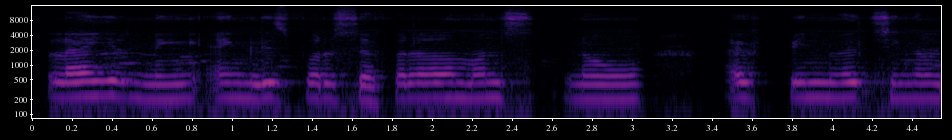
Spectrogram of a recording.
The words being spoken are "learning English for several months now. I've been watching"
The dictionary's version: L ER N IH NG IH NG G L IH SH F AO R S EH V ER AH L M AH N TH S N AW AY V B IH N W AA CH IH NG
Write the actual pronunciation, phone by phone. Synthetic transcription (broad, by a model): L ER N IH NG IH NG G L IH S F AO R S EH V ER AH L M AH N T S N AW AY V B IH N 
